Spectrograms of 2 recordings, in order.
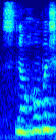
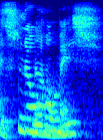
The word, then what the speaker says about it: Snohomish: Snohomish County 4-H tax sale. That's right. That's Wow, where you it just is. I used to live up there. How do you say it again? Snohomish.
